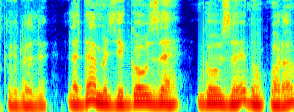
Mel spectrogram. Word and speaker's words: Gose: disait Gose, donc voilà, je vais dire Gose, comme elle, tu vois. Bien sûr. Je sens que les Allemands vont rire de moi, mais ça, c'est pas grave. Donc, on l'a prononcé à la française, la Gose, à la française, la Gose, n'est-ce pas?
